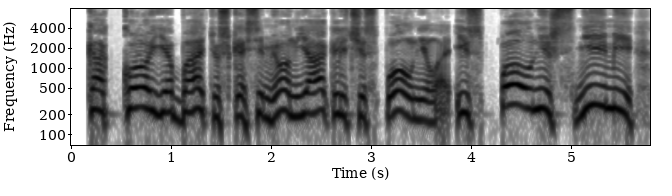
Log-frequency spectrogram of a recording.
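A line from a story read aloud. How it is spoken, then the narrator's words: Wailing yell. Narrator (Russian): завопила вдова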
